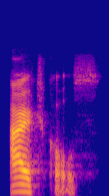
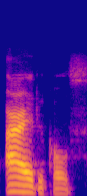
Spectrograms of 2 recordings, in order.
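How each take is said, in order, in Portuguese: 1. O t do meio é um som de t claro. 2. O t do meio é um tepe rápido, parecido com o r.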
